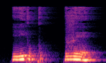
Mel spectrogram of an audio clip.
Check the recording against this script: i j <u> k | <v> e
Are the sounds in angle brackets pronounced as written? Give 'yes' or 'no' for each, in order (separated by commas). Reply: yes, yes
